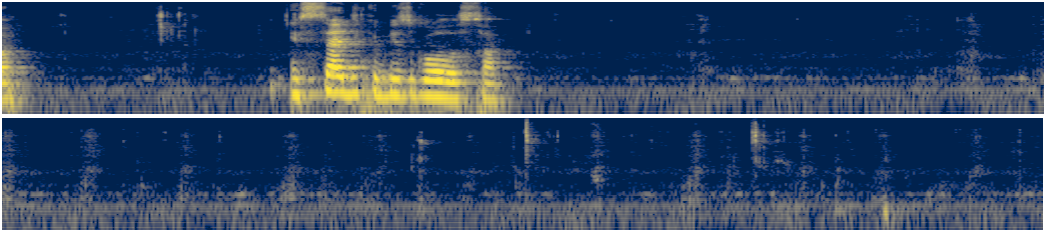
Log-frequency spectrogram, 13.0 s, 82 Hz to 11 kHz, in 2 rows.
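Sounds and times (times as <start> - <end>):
chewing and mouth sounds: 0.3 - 1.3, 4.2 - 13.0.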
